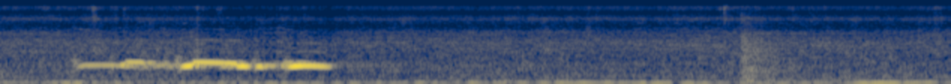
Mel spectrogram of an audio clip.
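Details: Zebra dove of the Mojopahit type with a big voice, used as a lure to make other doves sing: one short, wavering mid-pitched coo lasting under a second, followed by quiet low background hum.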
